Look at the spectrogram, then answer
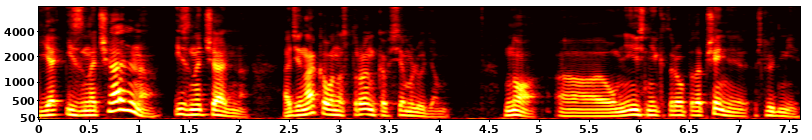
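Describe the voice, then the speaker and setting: At a moderate pace with long, frequent pauses, a man speaks at a medium pitch with lively intonation on a very clean recording with a silent background. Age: 30s. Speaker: entrepreneur and father of four. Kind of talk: podcast interview about personal birth story.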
